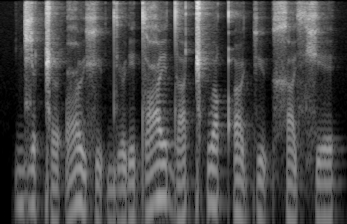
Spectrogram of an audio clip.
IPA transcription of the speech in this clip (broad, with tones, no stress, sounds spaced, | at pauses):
d͡ʑ ə˥˨ ǁ œ˨ ʔ ʕ ʉ˥˨ xʲ ʉ˨ ʔ dʲ ə˞˨ ɾʲ e˥˨ tʲ ʕ e˥ d a˨˥ ǁʰ u˥ qʼ ʉ˥˨ kʲ ʉ˥˨ ʔ x a˥˨ sʲ xʲ e˥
